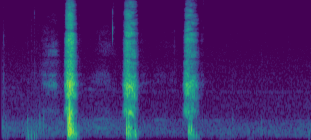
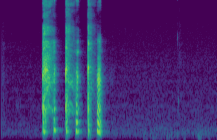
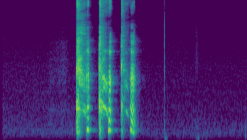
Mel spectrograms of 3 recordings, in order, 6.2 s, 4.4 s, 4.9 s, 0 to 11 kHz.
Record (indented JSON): {
  "exhalation_length": "6.2 s",
  "exhalation_amplitude": 19356,
  "exhalation_signal_mean_std_ratio": 0.2,
  "three_cough_length": "4.4 s",
  "three_cough_amplitude": 20748,
  "three_cough_signal_mean_std_ratio": 0.26,
  "cough_length": "4.9 s",
  "cough_amplitude": 21340,
  "cough_signal_mean_std_ratio": 0.26,
  "survey_phase": "beta (2021-08-13 to 2022-03-07)",
  "age": "18-44",
  "gender": "Female",
  "wearing_mask": "No",
  "symptom_none": true,
  "smoker_status": "Never smoked",
  "respiratory_condition_asthma": false,
  "respiratory_condition_other": false,
  "recruitment_source": "REACT",
  "submission_delay": "2 days",
  "covid_test_result": "Negative",
  "covid_test_method": "RT-qPCR"
}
